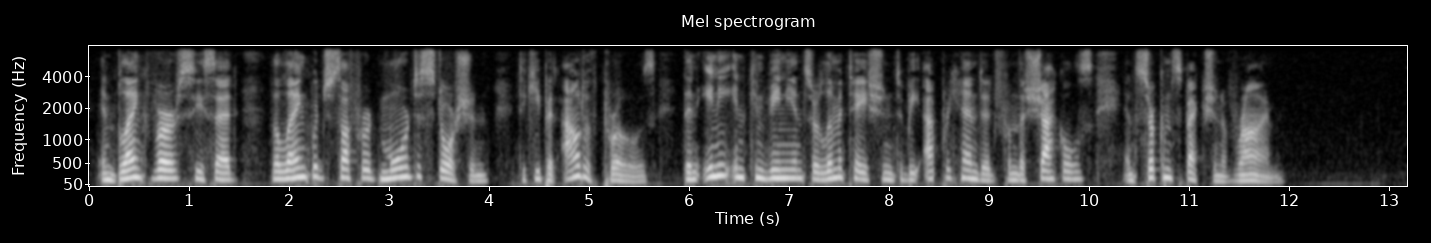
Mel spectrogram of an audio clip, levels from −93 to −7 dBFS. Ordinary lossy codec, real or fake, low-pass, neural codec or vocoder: Opus, 64 kbps; real; 7.2 kHz; none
